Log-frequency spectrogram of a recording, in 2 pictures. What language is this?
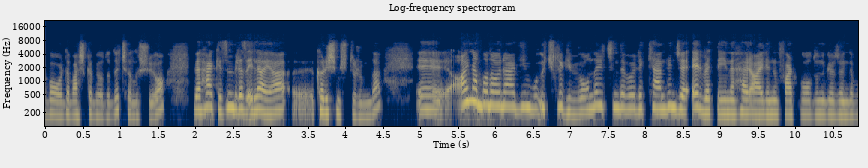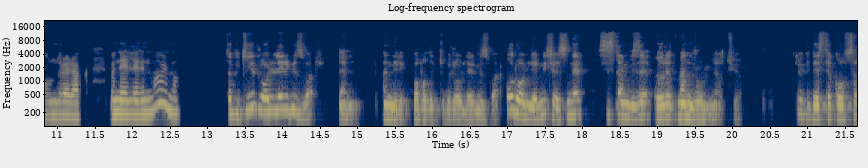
Turkish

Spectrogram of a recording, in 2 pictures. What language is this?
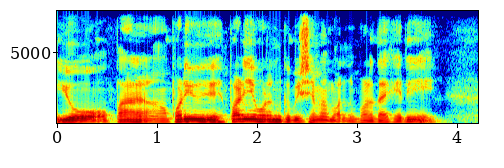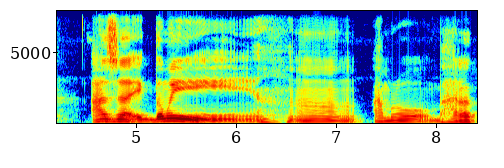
Nepali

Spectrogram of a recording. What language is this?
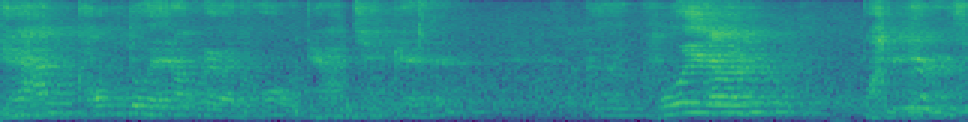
Korean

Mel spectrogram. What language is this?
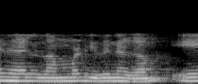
Malayalam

